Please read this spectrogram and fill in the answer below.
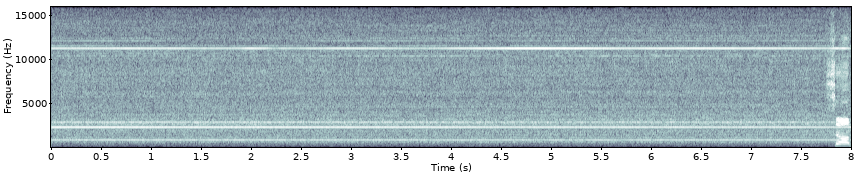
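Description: Two rotary polishers, a Hercules 20V brushless cordless and a Flex, running free on a bench at a steady speed. The sound is an even motor-and-fan rush with several steady whining tones over it.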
